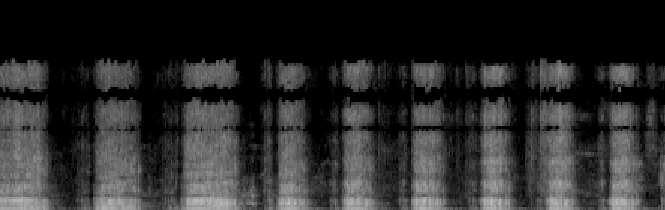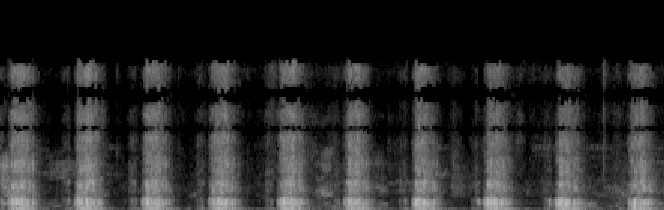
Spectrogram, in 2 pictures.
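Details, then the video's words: Caged male lion separated from its females at the Indianapolis Zoo gives a sequence of low grunting roars, about fifteen pulses spaced under a second apart, loud and steady with slightly rising and falling strength. "Lion Roaring at the Indianapolis Zoo"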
